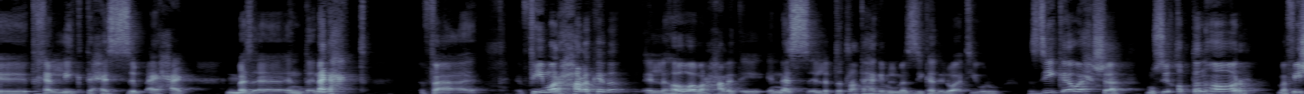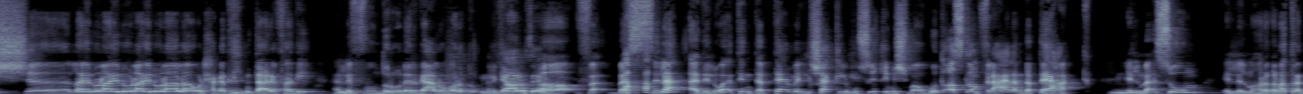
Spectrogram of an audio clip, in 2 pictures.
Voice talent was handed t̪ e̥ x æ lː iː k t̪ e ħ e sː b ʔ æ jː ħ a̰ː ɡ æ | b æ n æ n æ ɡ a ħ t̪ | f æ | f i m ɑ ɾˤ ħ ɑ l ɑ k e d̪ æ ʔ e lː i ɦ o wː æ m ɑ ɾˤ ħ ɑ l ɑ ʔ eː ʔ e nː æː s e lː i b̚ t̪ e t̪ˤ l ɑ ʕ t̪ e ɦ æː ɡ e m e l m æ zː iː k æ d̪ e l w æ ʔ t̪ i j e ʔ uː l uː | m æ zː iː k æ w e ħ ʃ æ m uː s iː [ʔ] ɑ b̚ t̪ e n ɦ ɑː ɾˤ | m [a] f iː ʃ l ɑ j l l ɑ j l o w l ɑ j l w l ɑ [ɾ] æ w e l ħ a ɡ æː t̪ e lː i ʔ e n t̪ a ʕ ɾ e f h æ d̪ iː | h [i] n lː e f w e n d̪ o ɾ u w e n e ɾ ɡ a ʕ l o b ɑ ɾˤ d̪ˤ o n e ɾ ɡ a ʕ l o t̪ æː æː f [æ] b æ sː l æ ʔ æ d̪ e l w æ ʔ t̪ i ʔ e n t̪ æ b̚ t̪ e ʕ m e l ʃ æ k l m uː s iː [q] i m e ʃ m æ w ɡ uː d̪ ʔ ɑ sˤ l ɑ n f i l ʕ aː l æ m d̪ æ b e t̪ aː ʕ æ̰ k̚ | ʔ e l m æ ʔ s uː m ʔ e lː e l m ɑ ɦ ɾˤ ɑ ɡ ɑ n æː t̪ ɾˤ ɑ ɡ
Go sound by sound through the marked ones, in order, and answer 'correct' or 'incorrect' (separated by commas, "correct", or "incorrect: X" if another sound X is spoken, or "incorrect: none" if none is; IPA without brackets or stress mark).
incorrect: q, incorrect: æ, incorrect: l, incorrect: æ, correct, correct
